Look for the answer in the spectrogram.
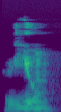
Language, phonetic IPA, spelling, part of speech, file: Russian, [v⁽ʲ⁾jun], вьюн, noun, Ru-вьюн.ogg
- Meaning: 1. loach, weatherfish (fish of the genus Misgurnus) 2. bindweed, convolvulus 3. fidget, fidgety person 4. cunning, sneaky, person; dodger 5. sycophant, toady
